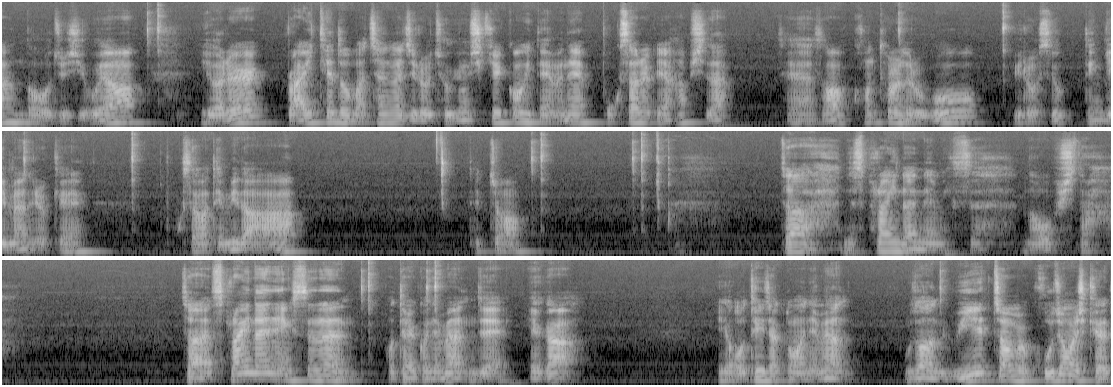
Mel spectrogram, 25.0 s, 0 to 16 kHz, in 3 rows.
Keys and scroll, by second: 8.5 ctrl+2, 11.3 Escape, 22.9 ctrl+2.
